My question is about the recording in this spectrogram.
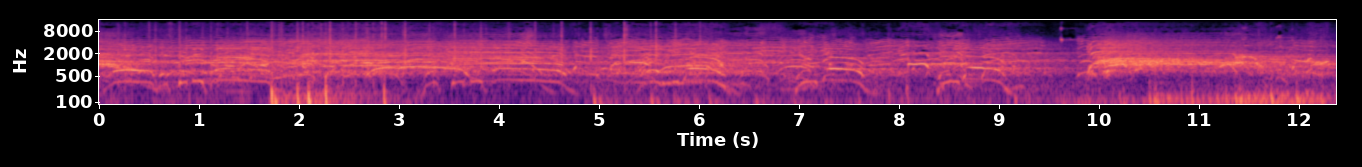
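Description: Many rubber-soled sneakers squeaking on a hardwood gym floor as volleyball players shuffle and dig, with a few sharp thumps of the ball about two seconds in. A burst of voices comes in near the end.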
